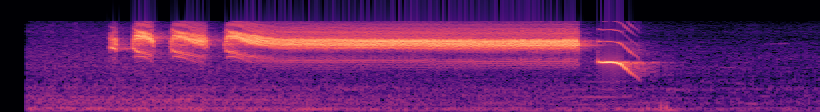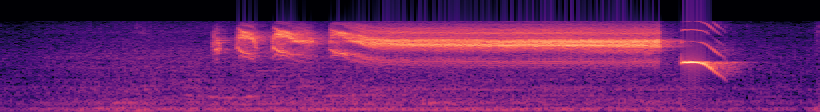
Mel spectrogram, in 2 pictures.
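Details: Tailorbird in full, active song: two matching phrases of quick rising chips, a long sustained high tone and a sharp downward-sliding end note, with silence between them.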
